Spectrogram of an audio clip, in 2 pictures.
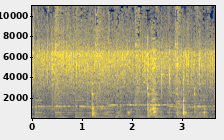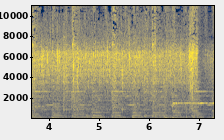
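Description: Prawns, onions and dried red chillies sizzling steadily in hot oil in a wok. A metal spatula scrapes and taps against the pan a few times in the first three seconds, with the sharpest knock about three seconds in.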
